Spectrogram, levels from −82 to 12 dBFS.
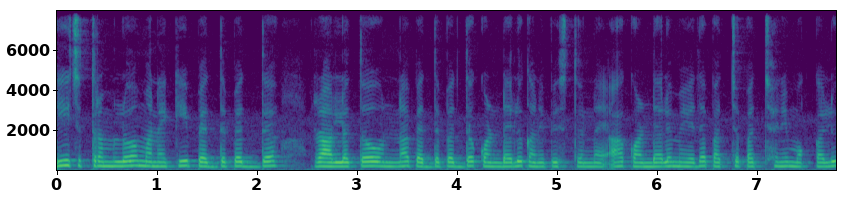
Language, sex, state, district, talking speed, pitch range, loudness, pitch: Telugu, female, Andhra Pradesh, Krishna, 145 wpm, 205-220 Hz, -18 LUFS, 210 Hz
